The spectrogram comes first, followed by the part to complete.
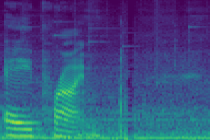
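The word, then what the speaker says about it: A′: This is called A prime, and B prime, and C prime. So that little apostrophe there is actually pronounced as the word prime.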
